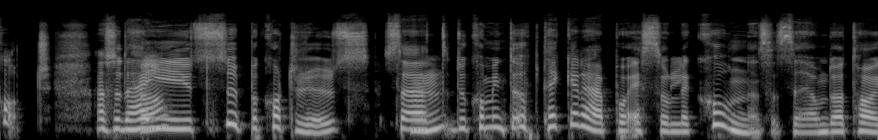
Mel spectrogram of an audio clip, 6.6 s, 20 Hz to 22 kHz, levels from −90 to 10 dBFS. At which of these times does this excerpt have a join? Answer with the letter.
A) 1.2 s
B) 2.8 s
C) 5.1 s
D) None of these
B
